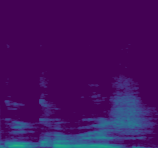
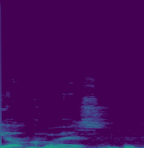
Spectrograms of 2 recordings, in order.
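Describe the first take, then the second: First: The name begins with a hard G sound. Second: The name begins with a Y sound. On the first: "It's a G. So it's either Gokores" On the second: "could be a silent G, and it's pronounced with the Y"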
